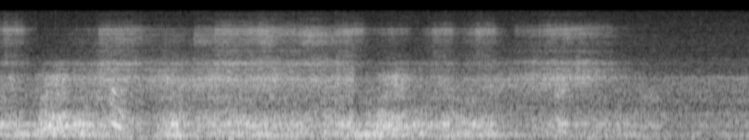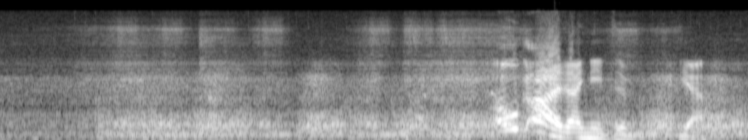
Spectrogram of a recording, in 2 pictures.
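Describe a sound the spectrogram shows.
Lightning bolts zap and crackle.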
